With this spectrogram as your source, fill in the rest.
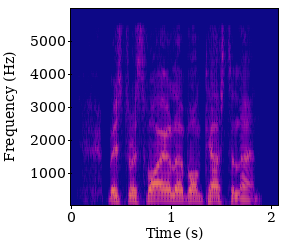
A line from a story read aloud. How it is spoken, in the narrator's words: blurted one of the tech priests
